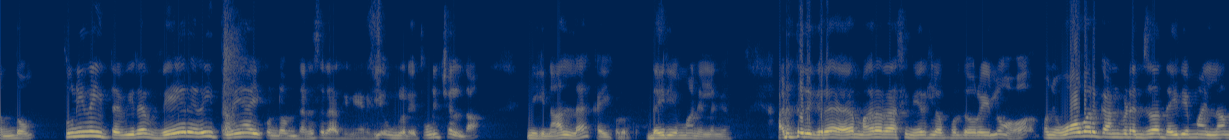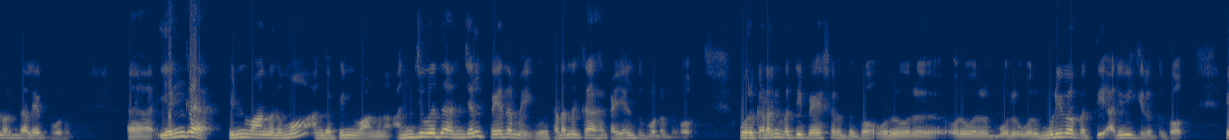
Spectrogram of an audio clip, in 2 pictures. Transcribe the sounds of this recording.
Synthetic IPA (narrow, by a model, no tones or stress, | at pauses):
ɐnd̪oːm | t̪ʊnɪʋɐɪt̪ːɐʋɪɾɐʋeːɾɐʋɐɪt̪ʊnɐjaːjikːɔɳɖoːmd̪ɐnɐs̬ɯɾa̰ːsinḛːɐɾɣɐlʊŋɡɐɭɯɽɐjɐt̪ʊɳɪt͡ʃːɐlt̪ã̰ː | ɪnːɪkːɯnaːllɐkɐɪkɔ̰ɽɯ̰kːʊ̥̃md̪ɐjɪɾɪjɐmaːnɪlːɐŋɡɐ | ɐɽɯt̪̬ːɪɾɯk̬ːɪɾɐmɐɣɐɾɐɾaːsineːɐɾɣɐɭɐpːɯɾɯðɐɾɐjɪlʊ̃kɔɲd͡ʒɔ̃oːʋɐɾk̬aːnfɪɽɐnst̪ãːd̪ɐjɪɾɪjɐmaːɪlːaːmɪɾɯnd̪aːleːpo̰ːðʊ̃m | ɛŋɡɐpɪnʋaːŋɡɐɳɯmoːɐ̰ŋɡɐpɪnʋaːŋɡɐɳʊ̰̃ʔɐ̰ɲd͡ʒɯʋɐðɯɐɲd͡ʒɐlpeːðɐmɐɪʔɔɾɯkɐɽɐnɯk̬ːaːɣɐkɐjːɐɭt̪̬ːɯpoːʈɾɐðɯkːõ̰ː | ɔɾɯkɐɽɐnpɐt̪̬ːipeːsɯɾɐðɯkːõ̰ːʔɔ̰ɾɯɔɾɯ̰ɔ̰ɾɯɔɾɯɔ̰ɾɯɔ̰ɾɯmʊɽɪʋɐpːɐt̪ːiɐ̰ɾɪʋɪk̬ːɪɾɐðɯkːõː | ɪ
